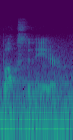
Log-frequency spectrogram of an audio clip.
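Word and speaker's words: buccinator: is going to be called the buchen ATAR okay some people also pronounce it Buxton ater so I don't really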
